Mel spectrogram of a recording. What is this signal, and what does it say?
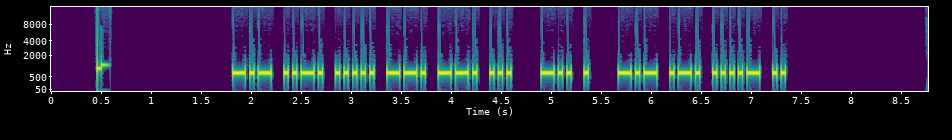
Morse code, heard as a keyed tone, about 28 wpm, 700 Hz. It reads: KF5GGS DE KR4I
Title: USA Callsign DE Callsign 28wpm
